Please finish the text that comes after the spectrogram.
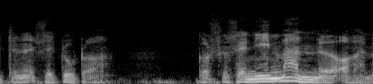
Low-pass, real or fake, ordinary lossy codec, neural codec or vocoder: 14.4 kHz; fake; AAC, 48 kbps; vocoder, 44.1 kHz, 128 mel bands, Pupu-Vocoder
